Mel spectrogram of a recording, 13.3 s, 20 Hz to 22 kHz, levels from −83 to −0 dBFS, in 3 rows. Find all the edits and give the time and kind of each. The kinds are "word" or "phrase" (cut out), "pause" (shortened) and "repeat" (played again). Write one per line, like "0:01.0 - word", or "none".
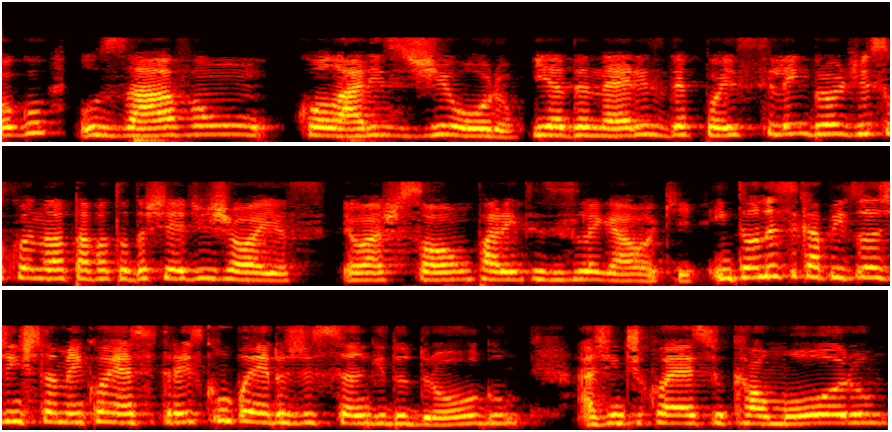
none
